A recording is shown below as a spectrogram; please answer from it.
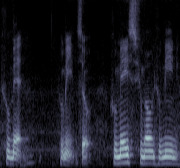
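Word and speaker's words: ὑμῖν: So you would pronounce the second person plural as humin, not humin.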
